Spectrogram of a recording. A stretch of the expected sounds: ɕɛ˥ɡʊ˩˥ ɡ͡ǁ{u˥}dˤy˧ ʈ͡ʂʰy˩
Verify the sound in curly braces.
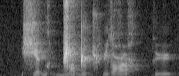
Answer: incorrect: y˥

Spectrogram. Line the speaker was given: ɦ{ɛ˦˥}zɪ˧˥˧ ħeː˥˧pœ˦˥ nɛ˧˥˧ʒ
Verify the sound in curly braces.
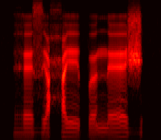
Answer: correct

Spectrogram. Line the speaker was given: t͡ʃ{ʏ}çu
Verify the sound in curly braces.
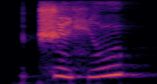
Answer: correct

